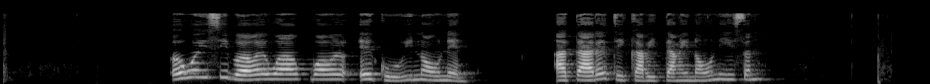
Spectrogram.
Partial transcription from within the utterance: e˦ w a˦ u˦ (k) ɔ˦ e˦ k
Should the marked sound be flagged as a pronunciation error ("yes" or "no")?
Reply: yes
